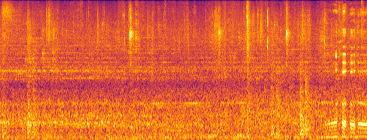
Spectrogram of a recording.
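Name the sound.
london Underground train running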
